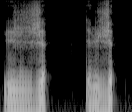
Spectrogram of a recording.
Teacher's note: il ressemble un peu au ch fort de chocolat, mais on va laisser passer l'air davantage.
